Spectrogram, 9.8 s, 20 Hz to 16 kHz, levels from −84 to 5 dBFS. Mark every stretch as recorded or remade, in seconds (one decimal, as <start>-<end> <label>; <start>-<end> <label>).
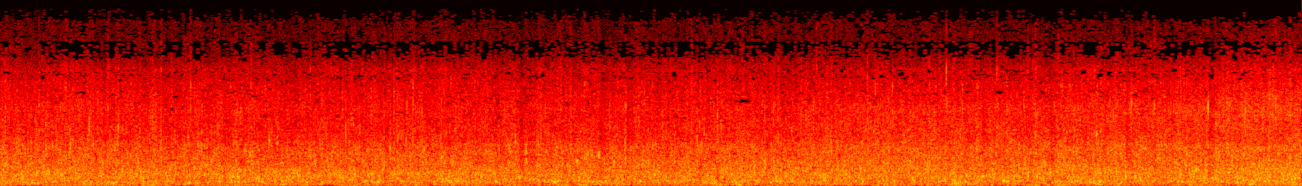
0.0-9.8 recorded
